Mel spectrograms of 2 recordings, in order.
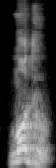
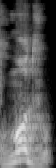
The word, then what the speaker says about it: মধু: মধু ম এর সাথে অকার আছে এরপরে উকার আছে যার ফলে ম এর সাথে অকারটি ও এর রূপে উচ্চারিত হচ্ছে মধু মধু আমরা দুই নম্বার উদাহরণে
